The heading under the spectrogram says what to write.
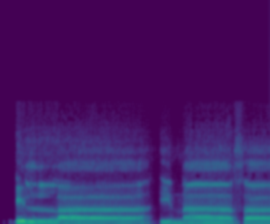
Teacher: Lamnya dibaca double, ada tasdidnya. Lam fathah alif mat tabi'i, tetapi karena bertemu dengan huruf alif di kata yang berbeda, maka menjadi mat jais munfasil.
